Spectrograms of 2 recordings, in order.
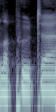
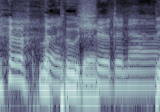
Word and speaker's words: Laputa: Sorry, when they actually end up landing on Laputa and they're... I shouldn't say it like that. I should say Laputa. Because Laputa just sounds like I'm calling somebody a whore.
